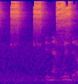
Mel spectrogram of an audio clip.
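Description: Spray paint hisses in three bursts onto a Surfer pinball backglass, blasting off black gunk, a bright close airy spray with brief gaps between, under quiet talk.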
